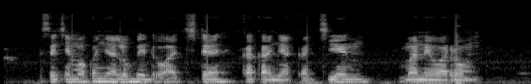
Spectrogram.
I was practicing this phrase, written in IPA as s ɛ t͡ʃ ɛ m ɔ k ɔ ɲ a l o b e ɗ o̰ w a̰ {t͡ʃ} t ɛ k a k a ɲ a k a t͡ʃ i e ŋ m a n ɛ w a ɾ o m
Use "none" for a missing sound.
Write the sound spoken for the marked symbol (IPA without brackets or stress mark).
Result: t͡ʃ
